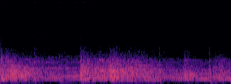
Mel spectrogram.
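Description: Film soundtrack played low and muffled, cut off at both low and high pitches: music with gunshots about once a second, from the film's explosive shotgun rounds.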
